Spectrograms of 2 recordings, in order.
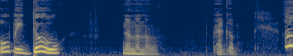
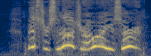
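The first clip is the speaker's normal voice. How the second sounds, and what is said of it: High-pitched Mickey Mouse-like voice. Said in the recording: “talk like in a high voice because you're younger ... talk like a little Mickey Mouse”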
